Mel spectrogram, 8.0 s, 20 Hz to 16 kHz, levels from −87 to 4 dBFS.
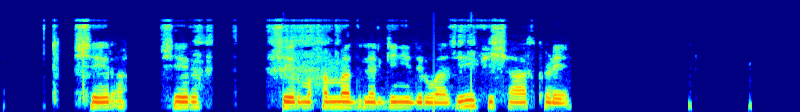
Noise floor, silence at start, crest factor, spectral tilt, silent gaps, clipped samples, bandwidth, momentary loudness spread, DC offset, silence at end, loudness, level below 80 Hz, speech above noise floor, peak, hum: under -90 dBFS; 0.55 s; 20 dB; -4.5 dB/octave; 0.62-0.75 s, 1.29-1.61 s, 2.16-2.33 s, 2.40-2.66 s, 5.73-6.89 s; under 0.1%; 9.4 kHz; 14 LU; under 0.1%; 1.1 s; -21 LUFS; -64 dBFS; over 70 dB; -2 dBFS; none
